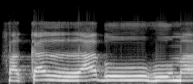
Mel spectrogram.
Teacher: با کے بعد واو ہے مدہ، اس کو لمبا کریں گے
